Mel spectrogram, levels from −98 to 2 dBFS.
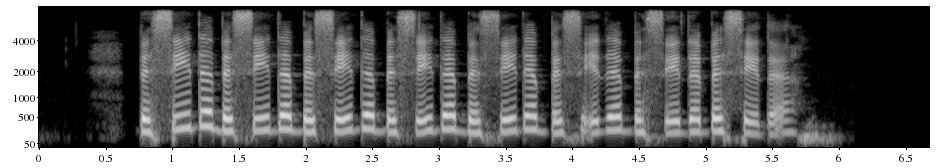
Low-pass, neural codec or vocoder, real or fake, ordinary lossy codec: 7.2 kHz; vocoder, 44.1 kHz, 80 mel bands, Vocos; fake; none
